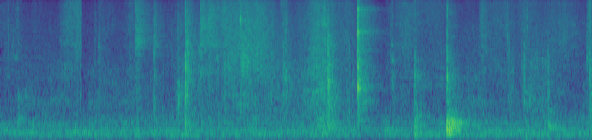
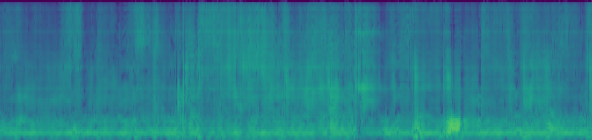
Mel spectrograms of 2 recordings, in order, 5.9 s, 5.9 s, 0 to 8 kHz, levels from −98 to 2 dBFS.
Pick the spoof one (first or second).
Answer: second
